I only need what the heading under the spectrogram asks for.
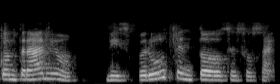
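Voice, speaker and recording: At a fairly slow pace, a woman talks in a fairly high pitch with an unremarkable speaking voice. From Mexico. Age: 20s. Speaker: podcast co-host. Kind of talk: casual chat.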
